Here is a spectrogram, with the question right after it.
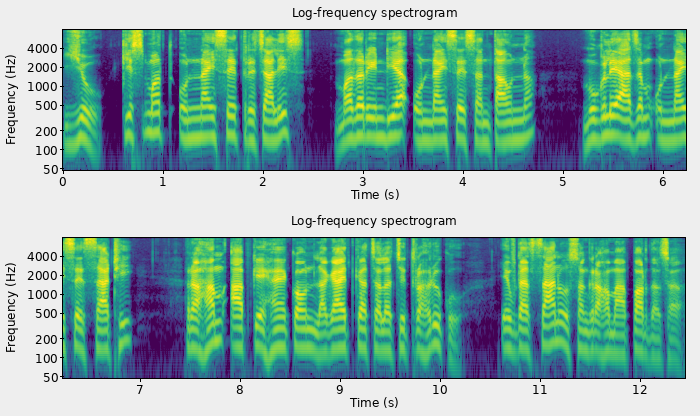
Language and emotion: Nepali, neutral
